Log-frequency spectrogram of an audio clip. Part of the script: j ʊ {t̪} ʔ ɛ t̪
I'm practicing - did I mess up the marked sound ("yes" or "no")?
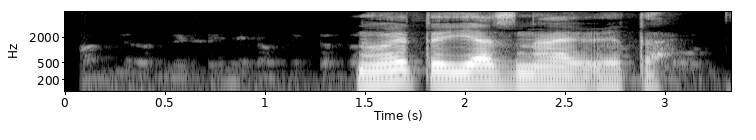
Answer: yes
